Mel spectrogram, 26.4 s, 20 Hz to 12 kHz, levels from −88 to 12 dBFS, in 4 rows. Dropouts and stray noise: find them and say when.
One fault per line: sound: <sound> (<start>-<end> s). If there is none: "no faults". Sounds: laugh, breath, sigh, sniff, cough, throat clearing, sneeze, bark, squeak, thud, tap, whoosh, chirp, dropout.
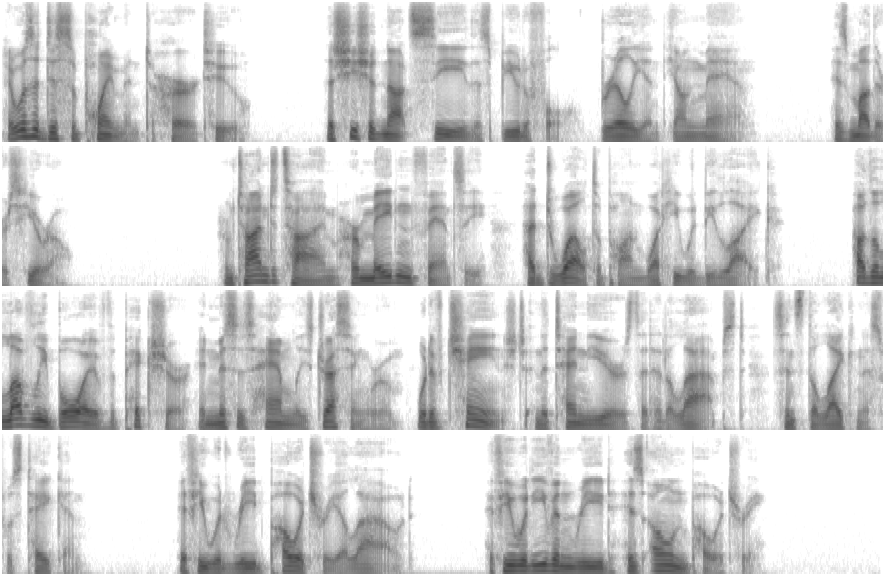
no faults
